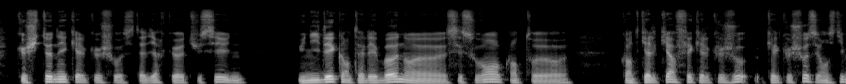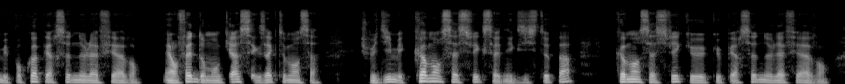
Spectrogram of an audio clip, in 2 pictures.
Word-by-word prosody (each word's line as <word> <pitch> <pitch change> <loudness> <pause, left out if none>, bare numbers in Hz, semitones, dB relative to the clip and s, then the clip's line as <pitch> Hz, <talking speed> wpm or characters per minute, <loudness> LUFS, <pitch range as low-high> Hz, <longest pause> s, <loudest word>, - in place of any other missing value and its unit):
que 100 - +1
je 95 - +3
tenais 120 -1 +4
quelque 105 -2 -2
chose. 85 -3 -5
C'est-à-dire 90 +2 -2
que, 90 -2 -1
tu 90 +1 -9
sais, 110 +6 0
une 90 -4 -4 0.5
une 90 +3 +2
idée 115 +5 +7
quand 105 -5 -3
elle 95 -2 +1
est 90 - +4
bonne, 115 +4 +5
heu, 80 -3 +1
c'est 75 +3 -4
souvent 110 +6 0
quand, 85 -3 -7
heu, 80 -1 -2 0.5
quand 85 -1 -3
quelqu'un 105 +2 +2
fait 110 +3 -1
quelque 105 +1 -3
cho 120 +7 -1
quelque 100 +1 -3
chose 135 0 -1
et - - -1
on 95 - -2
se 80 - -8
dit: 115 - -3
«Mais 85 -4 -2
pourquoi 120 +8 0
personne 110 -1 0
ne 100 - +1
l'a 95 -1 +2
fait 95 - -3
avant?» 80 -3 -2 0.2
et - - +3
en 90 - +6
fait, 135 +9 +5
dans 100 -5 +1
mon 90 -1 0
cas, 115 +7 +3
c'est 120 - 0
exactement 100 +2 0
ça. 80 -1 -4 0.4
Je - - -11
me 85 - +1
dis: 115 +8 0
«Mais 115 - +1
comment 140 -2 +4
ça 115 -1 +2
se 100 - 0
fait 115 - -2
que - - -5
ça 80 - -1
n'existe 80 +1 -4
pas? - - -2 0.4
Comment 120 0 +5
ça 105 -1 0
se 90 - -2
fait 130 -1 +1
que 95 -8 0
que 85 +2 -6
personne 90 +5 -3
ne 100 -3 -1
l'a 90 -1 0
fait 95 +2 -5
avant?» 80 -1 -3
95 Hz, 250 wpm, -24 LUFS, 85-110 Hz, 0.5 s, idée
